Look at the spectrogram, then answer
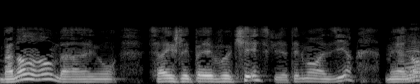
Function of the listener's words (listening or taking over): listening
